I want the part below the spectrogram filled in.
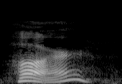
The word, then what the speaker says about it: Har: Har, H-A-R. Har is the Hebrew word for mountain.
